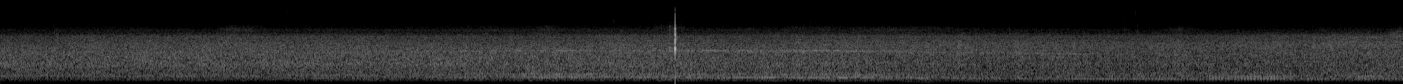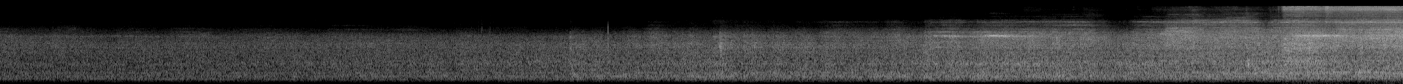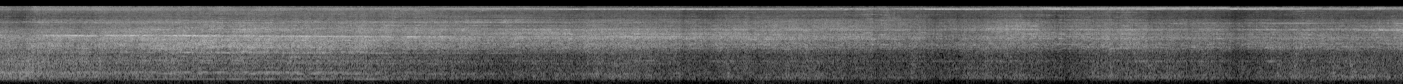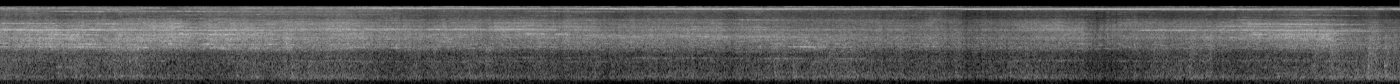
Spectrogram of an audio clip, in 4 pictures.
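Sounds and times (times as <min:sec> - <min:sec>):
freight train passing: 0:00.0 - 0:56.0
wheels hissing on rails: 0:00.6 - 0:56.0
wheel squeal: 0:23.3 - 0:56.0.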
